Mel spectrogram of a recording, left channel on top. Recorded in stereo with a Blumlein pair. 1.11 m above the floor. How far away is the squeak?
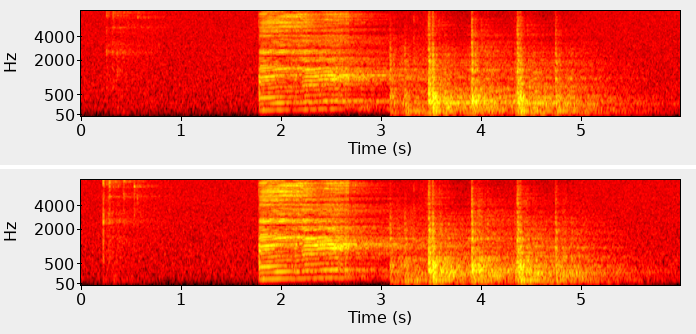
About 1.9 m.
